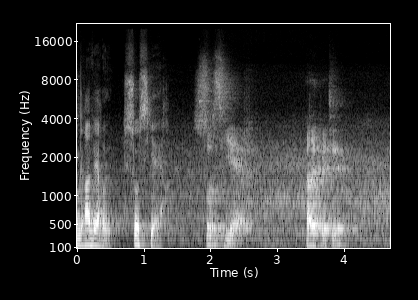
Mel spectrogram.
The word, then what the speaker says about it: saucière: C E accent graveux saucière saucière répéter saucière c'est un petit peu comme le mot sorcière presque oui ça se termine de la même façon sière oui prononc sorcière pour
